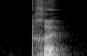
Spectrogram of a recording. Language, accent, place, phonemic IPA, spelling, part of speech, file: French, France, Lyon, /pʁø/, preux, adjective, LL-Q150 (fra)-preux.wav
- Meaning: valiant; brave; doughty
